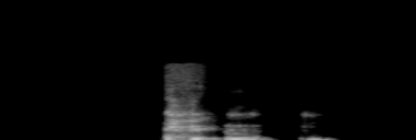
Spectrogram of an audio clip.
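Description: A person clearing their throat, a short rasp about a second in, then silence.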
